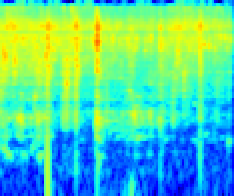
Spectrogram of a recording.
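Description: Whole black cumin seeds with a bay leaf sizzle briskly in hot oil in a pan, with steady crackling frying and a few sharp scraping knocks as they are stirred, close and fairly loud.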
